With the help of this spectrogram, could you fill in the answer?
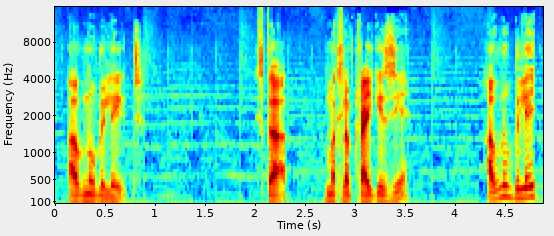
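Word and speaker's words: obnubilate: इस शब्द का प्रोनाउंसिएशन थोड़ा सा अलग है, ओ क्यों हम अ पढ़ते हैं, अवनुबिलेट।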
